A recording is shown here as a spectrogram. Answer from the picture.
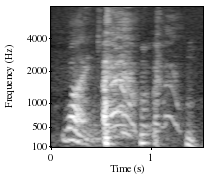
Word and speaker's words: wind: If you say wind, you've no rhyme, but wind rhymes with kind. And that clearly shows that in the early 17th century, wind was pronounced wind.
